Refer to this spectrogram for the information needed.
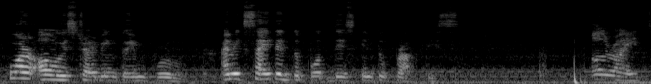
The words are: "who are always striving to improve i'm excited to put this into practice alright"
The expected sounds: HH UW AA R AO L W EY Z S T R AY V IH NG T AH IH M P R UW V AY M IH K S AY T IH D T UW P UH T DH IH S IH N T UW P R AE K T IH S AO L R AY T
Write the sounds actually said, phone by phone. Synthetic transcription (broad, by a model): HH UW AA R AO L W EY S T R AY B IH NG T AH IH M P R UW V AY M IH K S AY T IH D T UW P UH T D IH S IH N T UW P R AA K T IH S AO L R AY T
